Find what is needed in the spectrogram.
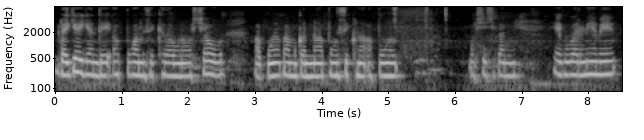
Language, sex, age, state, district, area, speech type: Dogri, female, 30-45, Jammu and Kashmir, Reasi, rural, spontaneous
